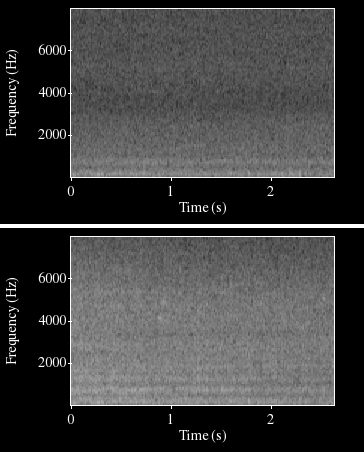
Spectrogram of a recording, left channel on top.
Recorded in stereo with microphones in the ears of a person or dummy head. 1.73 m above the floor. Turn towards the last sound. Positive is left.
No sound to turn to.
